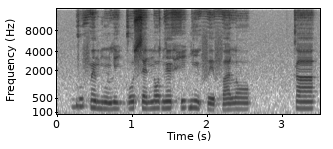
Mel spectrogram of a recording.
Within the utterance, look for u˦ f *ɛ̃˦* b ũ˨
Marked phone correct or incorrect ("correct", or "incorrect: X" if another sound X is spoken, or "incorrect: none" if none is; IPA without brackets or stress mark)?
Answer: incorrect: ɛ̃˧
